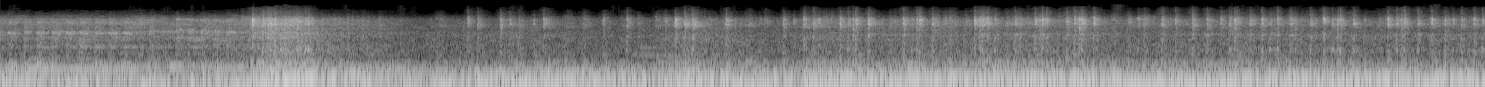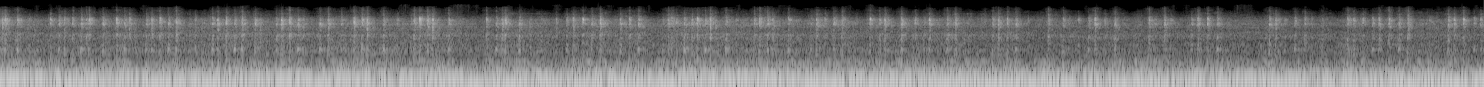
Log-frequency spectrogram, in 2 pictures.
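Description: Twin-turbo Corvette drag car's engine running at idle, a steady low engine note with a choppy, fluctuating low end as the car creeps along. About a second and a half in there is a brief louder burst.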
